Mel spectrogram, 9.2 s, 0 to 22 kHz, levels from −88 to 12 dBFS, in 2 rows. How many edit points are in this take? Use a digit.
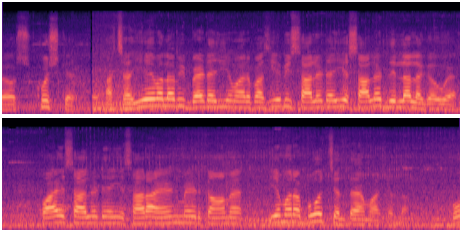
1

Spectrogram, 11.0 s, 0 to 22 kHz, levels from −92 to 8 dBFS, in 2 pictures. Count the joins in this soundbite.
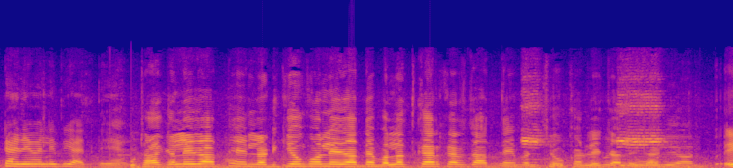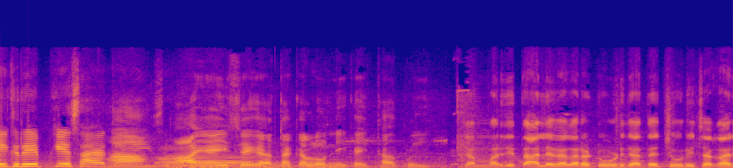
2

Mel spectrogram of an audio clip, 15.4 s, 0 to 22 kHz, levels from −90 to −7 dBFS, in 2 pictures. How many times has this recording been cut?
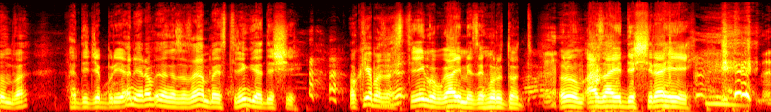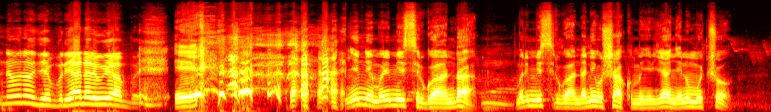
1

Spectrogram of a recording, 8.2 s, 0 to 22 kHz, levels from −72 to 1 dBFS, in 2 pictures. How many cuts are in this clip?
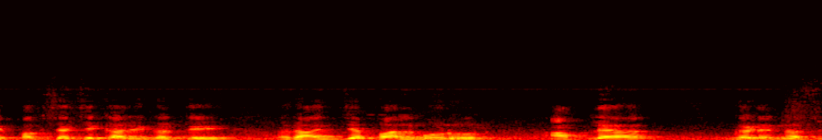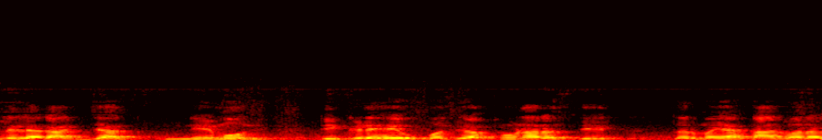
0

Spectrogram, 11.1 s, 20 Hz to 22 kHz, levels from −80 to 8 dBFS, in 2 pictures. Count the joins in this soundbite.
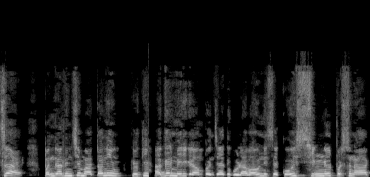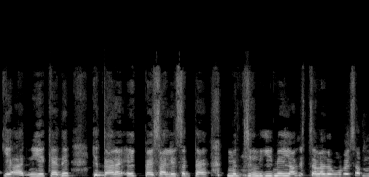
0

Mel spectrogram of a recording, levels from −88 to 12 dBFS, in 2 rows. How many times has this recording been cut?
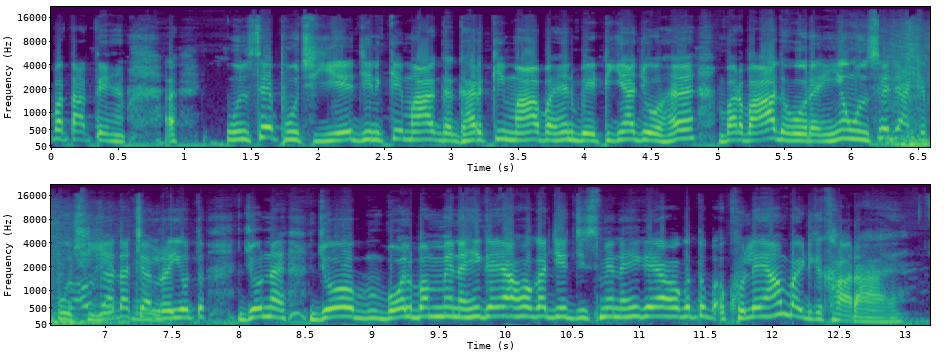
1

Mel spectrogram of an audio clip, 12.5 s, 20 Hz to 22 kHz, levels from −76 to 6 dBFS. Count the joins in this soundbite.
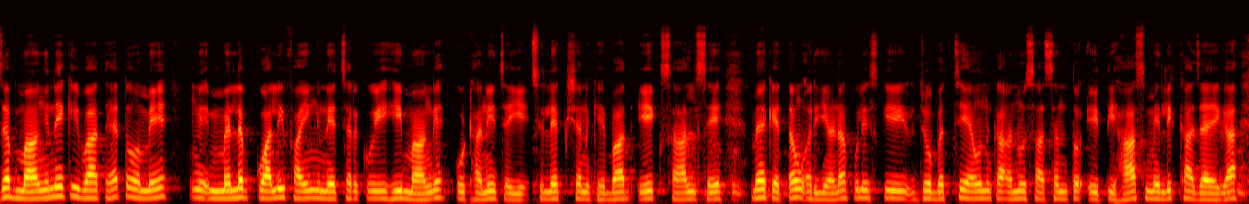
1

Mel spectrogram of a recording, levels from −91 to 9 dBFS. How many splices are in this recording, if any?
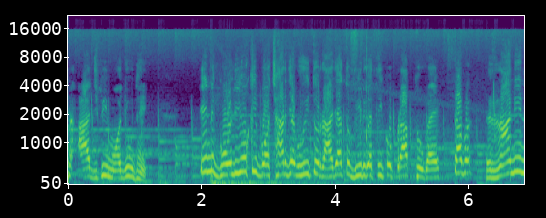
1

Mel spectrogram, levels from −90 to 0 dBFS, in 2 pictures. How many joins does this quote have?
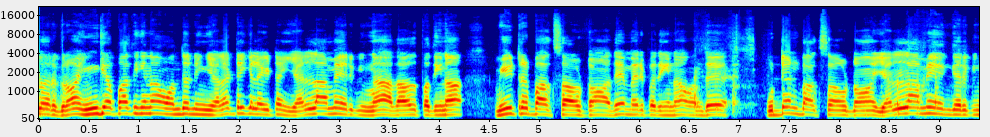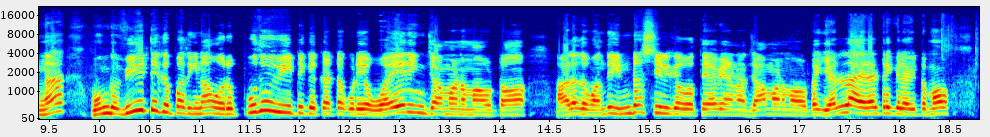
0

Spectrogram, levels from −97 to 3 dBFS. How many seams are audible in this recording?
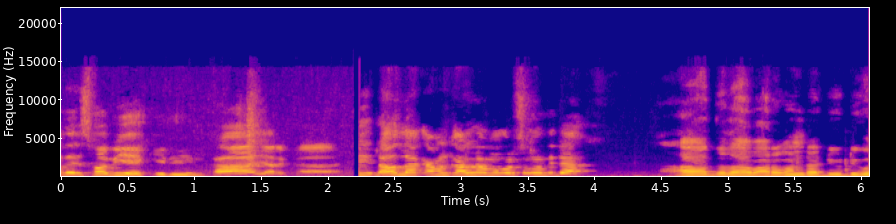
1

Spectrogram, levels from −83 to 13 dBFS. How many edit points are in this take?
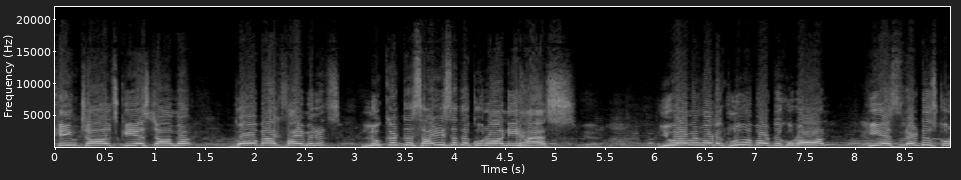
0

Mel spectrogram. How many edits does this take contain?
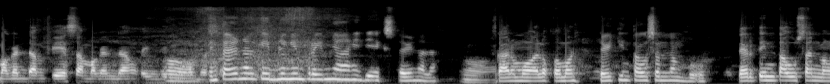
1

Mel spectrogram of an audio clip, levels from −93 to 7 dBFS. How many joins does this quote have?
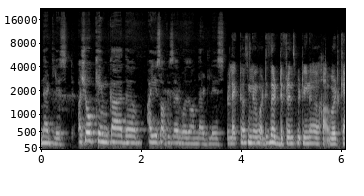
1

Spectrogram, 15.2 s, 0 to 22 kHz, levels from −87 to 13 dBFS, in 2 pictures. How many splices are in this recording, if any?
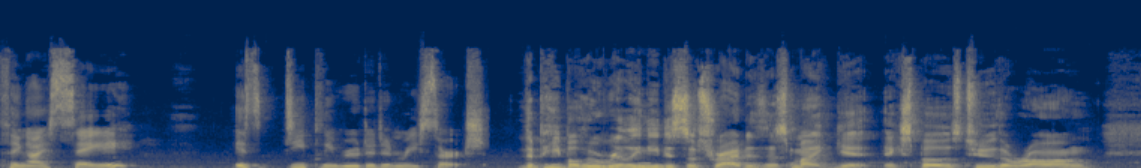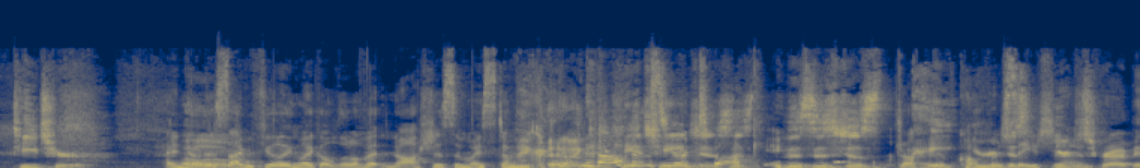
2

